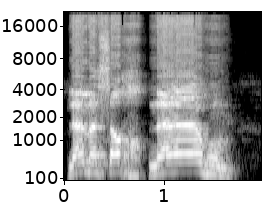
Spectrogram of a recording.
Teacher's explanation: خا حروف مستعلیہ ہے پر پڑھا جائے گا خا ساکن ہے قلقلہ نہیں کرنا نا نون کے اوپر کھڑی زبر ہے 1 الف کے برابر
